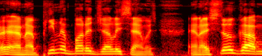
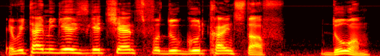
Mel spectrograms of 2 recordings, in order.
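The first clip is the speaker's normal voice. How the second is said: Hawaiian Pidgin reading. Acted. Pastor reading Ephesians in Hawaiian Pidgin, lively Pidgin voice. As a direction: read it like a local uncle in Pidgin. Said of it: "let me put on my lips".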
